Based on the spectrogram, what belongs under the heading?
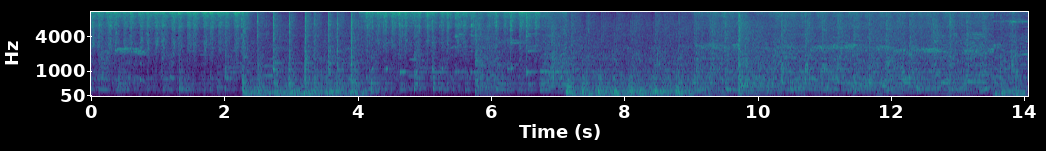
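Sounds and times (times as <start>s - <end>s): drums and shakers playing: 0.0s - 14.0s
sharp drum strikes: 7.0s - 12.4s.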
